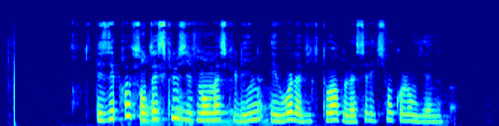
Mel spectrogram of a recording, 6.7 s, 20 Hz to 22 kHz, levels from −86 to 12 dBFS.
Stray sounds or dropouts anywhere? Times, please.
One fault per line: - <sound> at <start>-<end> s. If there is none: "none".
none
